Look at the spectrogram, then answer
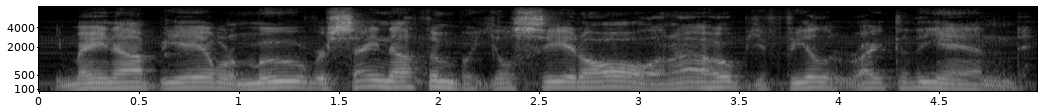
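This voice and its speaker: A man's voice: medium pitch, a little fast, close to an everyday voice. A man playing a cruel, leering bully boss in a dystopian audio drama, with a taunting drawl and folksy, uneducated grammar. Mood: gloating, bossy. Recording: muffled audio with steady mains hum.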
